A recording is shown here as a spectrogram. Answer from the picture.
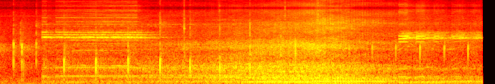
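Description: A group of cross-country mountain bikes rushes past on pavement: the noise of tyres and drivetrains builds to a peak about four seconds in and then eases. A low steady hum and light ticks run underneath.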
